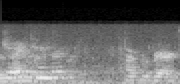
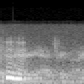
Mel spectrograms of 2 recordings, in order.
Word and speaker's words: hyperbaric: Hyperaric chamber. That's the first time I ever said it right. I always say buriatric.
